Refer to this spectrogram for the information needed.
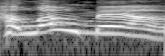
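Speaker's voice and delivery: loud, high hollering yell. Playing a character calling to a stranger across a crowd: yelling loudly over a crowd. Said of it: "yelling loudly".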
